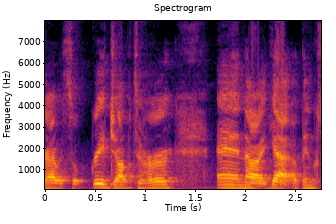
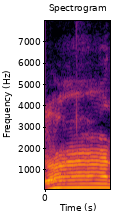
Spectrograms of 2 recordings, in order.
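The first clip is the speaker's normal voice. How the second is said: a lightly voiced, higher growling rev of a car engine; engine roar imitation; 4 semitones higher than usual. Imitating the Batmobile engine for the viewers, higher growling rev. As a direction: rumble it out like the Batmobile motor revving. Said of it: "the motor was, like, super loud".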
